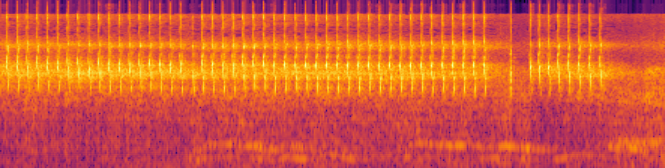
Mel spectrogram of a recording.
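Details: Plain prinia lure call meant to make birds sing: dense, fast train of high buzzy chirps, around four per second, with faint human voices murmuring underneath.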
